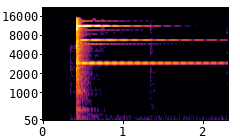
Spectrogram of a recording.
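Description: A single bright bell ding, the notification-bell sound effect of a subscribe button, struck about half a second in and ringing out in a long, wavering fade.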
